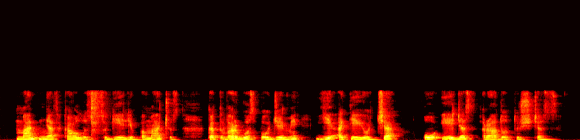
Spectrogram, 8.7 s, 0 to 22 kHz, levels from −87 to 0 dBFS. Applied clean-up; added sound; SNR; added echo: none; Hi-hat; 17 dB; none.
